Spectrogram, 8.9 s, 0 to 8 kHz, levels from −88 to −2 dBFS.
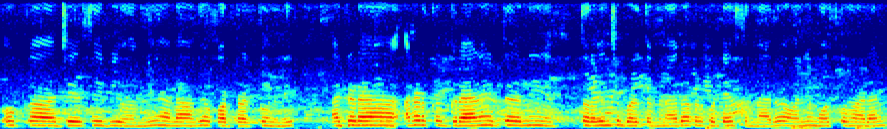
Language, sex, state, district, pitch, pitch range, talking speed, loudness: Telugu, female, Andhra Pradesh, Sri Satya Sai, 245 Hz, 235-260 Hz, 110 wpm, -18 LUFS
